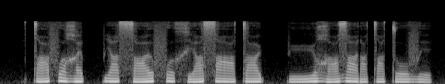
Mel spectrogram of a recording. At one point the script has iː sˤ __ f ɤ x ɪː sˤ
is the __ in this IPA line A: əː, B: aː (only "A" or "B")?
A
